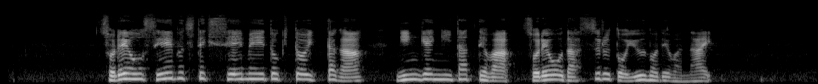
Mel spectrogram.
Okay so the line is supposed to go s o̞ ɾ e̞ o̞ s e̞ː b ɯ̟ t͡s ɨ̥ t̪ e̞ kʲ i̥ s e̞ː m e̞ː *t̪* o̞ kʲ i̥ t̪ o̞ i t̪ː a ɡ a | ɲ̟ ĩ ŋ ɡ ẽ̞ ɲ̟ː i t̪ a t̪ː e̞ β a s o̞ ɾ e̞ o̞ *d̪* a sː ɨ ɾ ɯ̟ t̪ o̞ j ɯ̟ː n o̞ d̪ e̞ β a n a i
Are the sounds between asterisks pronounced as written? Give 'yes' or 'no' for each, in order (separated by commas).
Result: yes, yes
